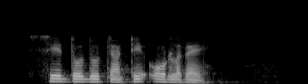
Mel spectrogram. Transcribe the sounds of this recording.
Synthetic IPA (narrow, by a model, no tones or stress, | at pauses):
seːd̪oːd̪oːt͡ʃãːʈʰeːʔoːɾləɡaːeː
